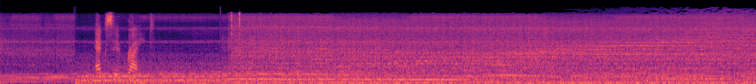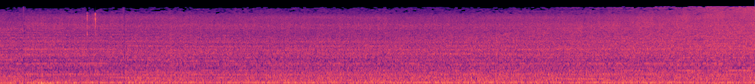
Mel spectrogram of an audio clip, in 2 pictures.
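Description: A bus engine hums with a low, steady rumble.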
